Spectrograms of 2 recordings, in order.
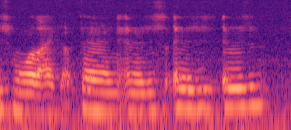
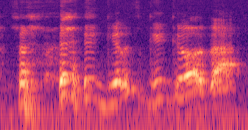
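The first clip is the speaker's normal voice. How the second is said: laughing; 4 semitones higher, 4 dB louder than usual. Retold or imitated. Fleeing, laughing.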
